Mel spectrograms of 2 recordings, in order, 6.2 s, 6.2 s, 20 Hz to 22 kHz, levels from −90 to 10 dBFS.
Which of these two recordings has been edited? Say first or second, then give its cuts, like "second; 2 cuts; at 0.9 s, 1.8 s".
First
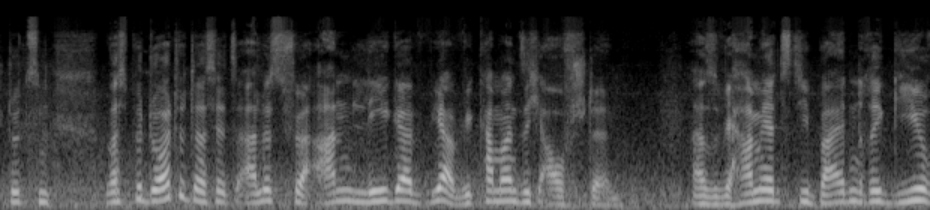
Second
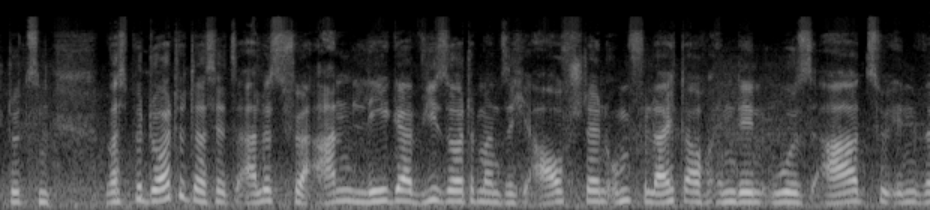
first; 2 cuts; at 2.8 s, 4.5 s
